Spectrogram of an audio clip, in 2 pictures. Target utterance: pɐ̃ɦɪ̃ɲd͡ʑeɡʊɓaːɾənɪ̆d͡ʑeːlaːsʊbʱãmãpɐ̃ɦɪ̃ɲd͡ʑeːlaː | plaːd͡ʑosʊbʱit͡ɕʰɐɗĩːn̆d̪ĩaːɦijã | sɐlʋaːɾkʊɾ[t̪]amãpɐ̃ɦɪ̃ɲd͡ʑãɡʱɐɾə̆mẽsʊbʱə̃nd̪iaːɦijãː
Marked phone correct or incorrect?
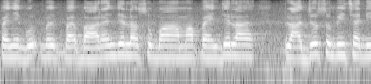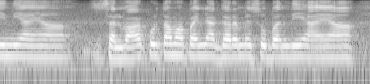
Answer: correct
